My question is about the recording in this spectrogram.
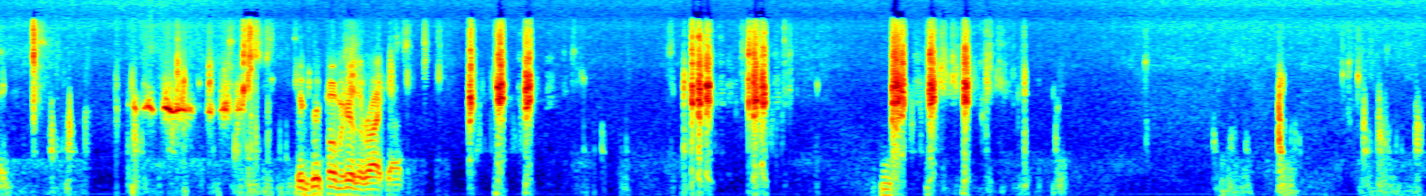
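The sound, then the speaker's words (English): A flock of ducks quacks in scattered bursts overhead, some calls louder, others fainter, while a man briefly speaks over the birds. “That'd be new birds.”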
